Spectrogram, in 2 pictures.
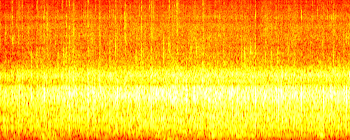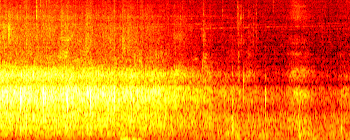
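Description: Audience applause in a hall, building up over the first couple of seconds, holding steady, then dying away near the end.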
